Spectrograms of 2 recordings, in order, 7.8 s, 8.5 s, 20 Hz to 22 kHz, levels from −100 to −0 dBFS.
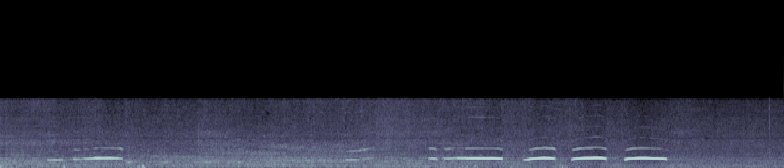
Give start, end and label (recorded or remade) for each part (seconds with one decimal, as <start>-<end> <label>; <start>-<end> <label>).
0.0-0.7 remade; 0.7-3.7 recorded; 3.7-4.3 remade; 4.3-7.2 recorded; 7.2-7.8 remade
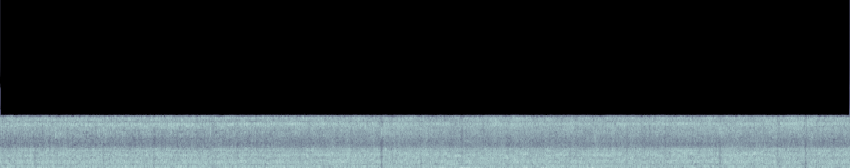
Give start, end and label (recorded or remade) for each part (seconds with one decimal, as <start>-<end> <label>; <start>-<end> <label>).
0.0-2.8 recorded; 2.8-7.6 remade; 7.6-8.5 recorded

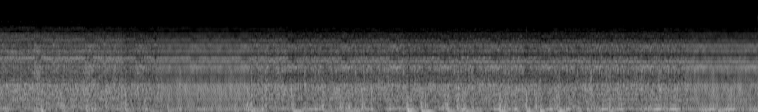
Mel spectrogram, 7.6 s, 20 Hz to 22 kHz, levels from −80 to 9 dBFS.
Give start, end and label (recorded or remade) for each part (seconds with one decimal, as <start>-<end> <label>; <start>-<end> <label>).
0.0-1.6 recorded; 1.6-2.5 remade; 2.5-6.9 recorded; 6.9-7.6 remade

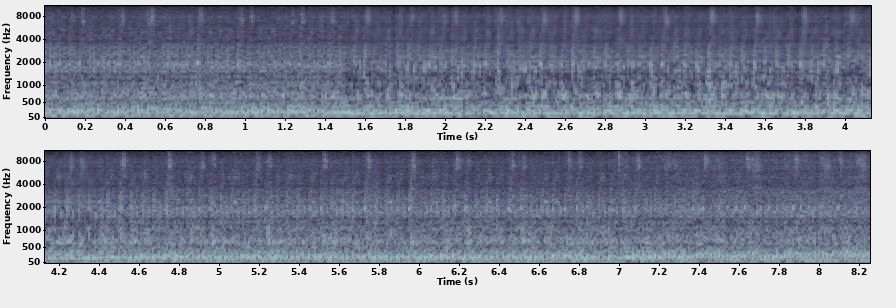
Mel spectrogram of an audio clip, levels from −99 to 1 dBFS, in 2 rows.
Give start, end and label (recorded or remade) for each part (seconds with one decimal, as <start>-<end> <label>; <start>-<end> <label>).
0.0-1.5 recorded; 1.5-4.4 remade; 4.4-8.3 recorded

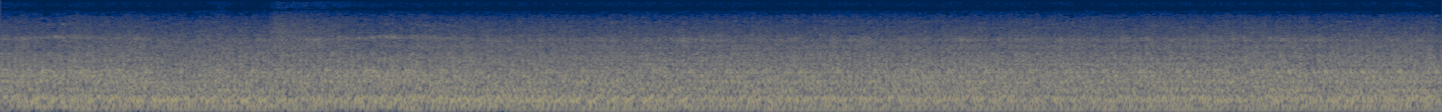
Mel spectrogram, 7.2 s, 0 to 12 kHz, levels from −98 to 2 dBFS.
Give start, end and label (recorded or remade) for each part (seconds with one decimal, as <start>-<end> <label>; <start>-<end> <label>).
0.0-0.6 remade; 0.6-2.1 recorded; 2.1-3.1 remade; 3.1-7.2 recorded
